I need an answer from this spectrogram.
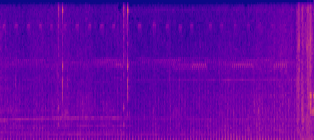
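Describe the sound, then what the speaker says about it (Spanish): Helicopter in the video game Ghost Recon Wildlands, a steady rhythmic rotor chop that grows slightly louder toward the end, with faint clicks over the top. "Helicóptero, al suelo."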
